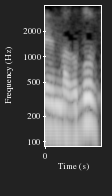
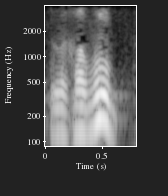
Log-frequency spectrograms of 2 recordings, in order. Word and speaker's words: المغضوب: غير المغضوب تنطقها غير الغضوب، الغضوب يعني الميم ما في والضاد صار الضاء، ومثل الذين تنطقها الذين بالدال، فهذه الصلاة صحيحة؟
